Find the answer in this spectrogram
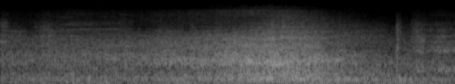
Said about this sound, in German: Ja, ein Auto nach dem anderen.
